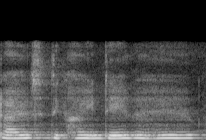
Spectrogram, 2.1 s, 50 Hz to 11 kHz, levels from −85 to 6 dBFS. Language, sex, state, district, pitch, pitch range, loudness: Hindi, female, Jharkhand, Palamu, 235 Hz, 230-245 Hz, -13 LUFS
